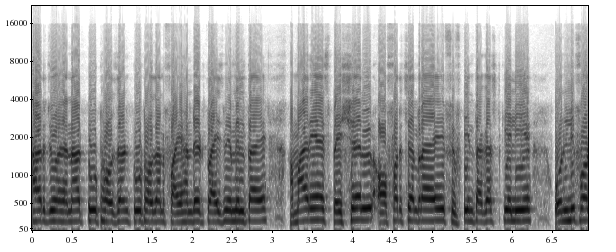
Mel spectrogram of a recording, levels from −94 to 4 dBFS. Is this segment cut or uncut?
uncut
